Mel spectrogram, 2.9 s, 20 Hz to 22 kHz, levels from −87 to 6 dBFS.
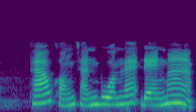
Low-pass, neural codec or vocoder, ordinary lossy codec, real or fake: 5.4 kHz; none; none; real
